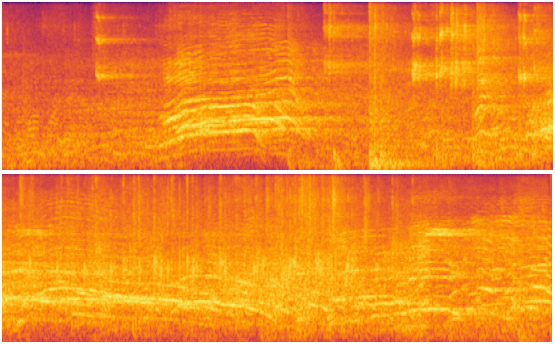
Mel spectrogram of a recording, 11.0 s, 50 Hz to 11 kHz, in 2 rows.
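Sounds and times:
sneakers squeaking on gym floor: 0.9 - 1.5, 3.0 - 5.5
volleyball struck: 3.4 - 5.0.

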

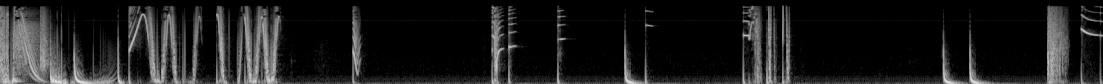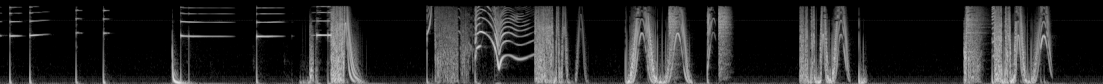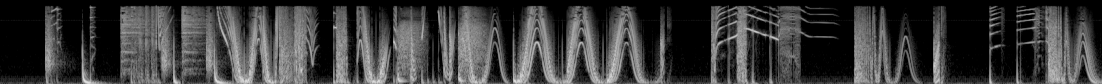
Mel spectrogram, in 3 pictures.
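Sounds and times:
sharp clicks with high beeps: 10.8 - 12.2, 12.8 - 14.5.

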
